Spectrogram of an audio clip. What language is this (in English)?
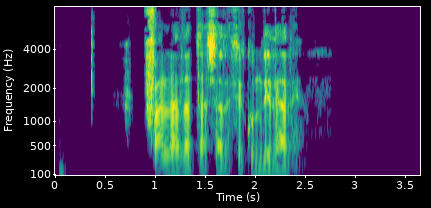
Galician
